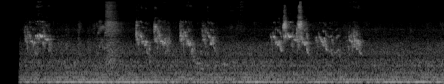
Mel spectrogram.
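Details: White budgerigars chattering in quick, scratchy chirps and squeaky warbles over a low steady hum.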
